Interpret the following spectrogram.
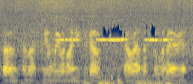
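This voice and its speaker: A man's voice: on the low side, completely flat delivery, a little fast, background noise. A man with an Essex accent running an amateur radio net, chatting casually with many fillers. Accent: Essex English. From Essex, England. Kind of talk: amateur radio chat with call signs. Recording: distant, muffled radio transmission.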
